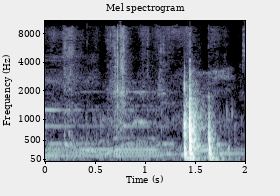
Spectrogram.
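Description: A tarot deck being handled in the hands, with two short knocks of the cards about one and a half seconds in, over faint background music.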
